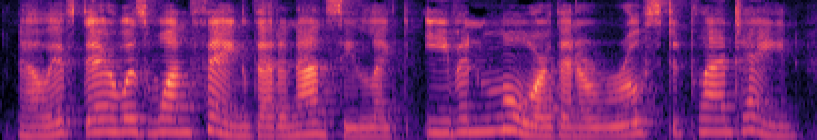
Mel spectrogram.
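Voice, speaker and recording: A woman reading a children's story aloud with expressive, dramatic storytelling. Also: a little high. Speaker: children's read-aloud narrator.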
